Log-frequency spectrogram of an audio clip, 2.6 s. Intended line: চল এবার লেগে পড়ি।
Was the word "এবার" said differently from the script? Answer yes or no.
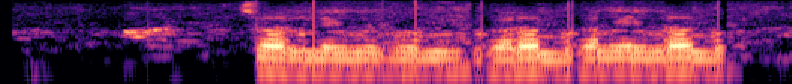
yes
